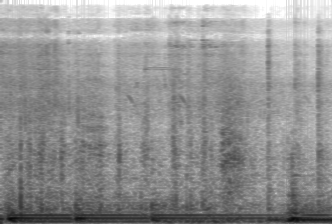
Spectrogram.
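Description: Horse hooves clip-clop steadily in the Western video game Red Dead Redemption, a rhythmic low thudding with small mechanical creaks, heard close and alone without talk.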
